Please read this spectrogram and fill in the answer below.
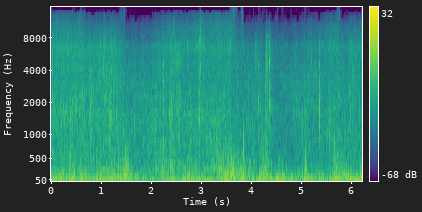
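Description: Wind buffeting a GoPro microphone on a mountain bike ridden fast down a dirt trail, with rattles and sharp knocks from the bike over rough, jumpy ground.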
